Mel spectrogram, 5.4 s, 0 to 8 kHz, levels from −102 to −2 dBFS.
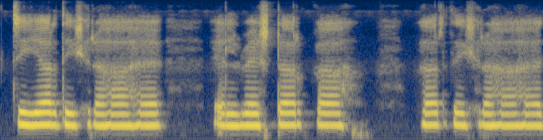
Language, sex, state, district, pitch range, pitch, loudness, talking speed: Hindi, female, Jharkhand, Ranchi, 215-225 Hz, 220 Hz, -15 LUFS, 120 wpm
